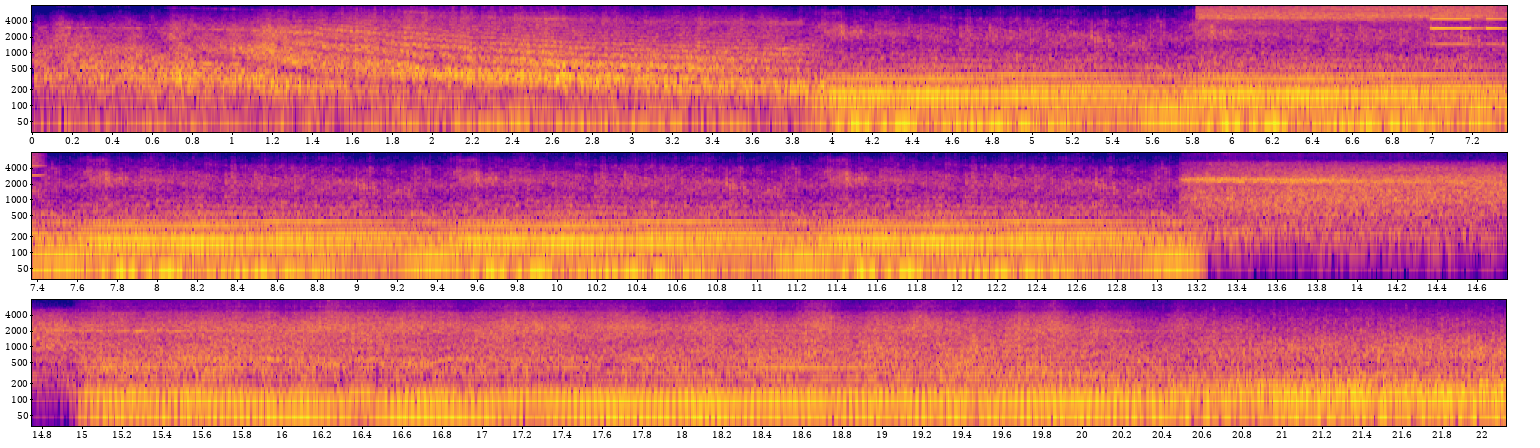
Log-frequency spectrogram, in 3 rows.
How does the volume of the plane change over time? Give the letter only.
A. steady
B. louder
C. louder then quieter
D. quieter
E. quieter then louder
A.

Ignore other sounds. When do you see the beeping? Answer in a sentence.
The beeping can be heard from 5.8 to 7.5 s.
